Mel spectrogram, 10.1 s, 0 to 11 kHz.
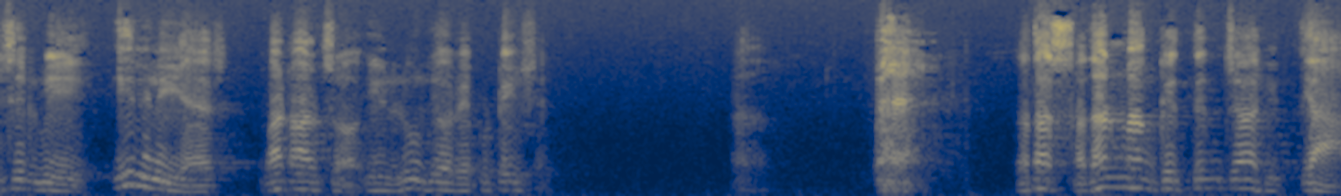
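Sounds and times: man clearing his throat: 6.6s - 7.1s.

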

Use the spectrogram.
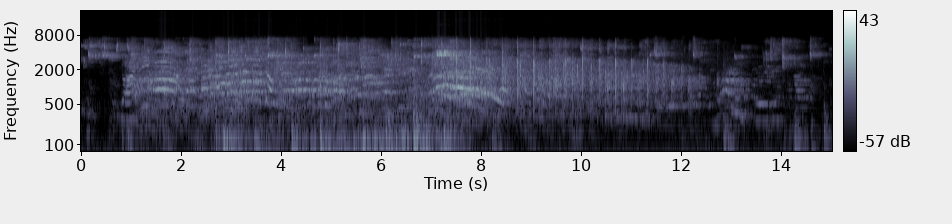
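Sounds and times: sneakers squeaking: 0.0s - 7.8s, 11.3s - 15.0s
voices calling: 0.0s - 14.8s
players running: 1.0s - 9.2s
basketball dribbling: 2.1s - 7.3s.

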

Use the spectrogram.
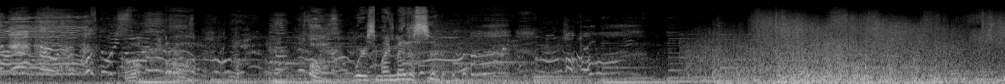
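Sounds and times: dramatic background music: 1.3s - 10.0s
thunder rumble: 6.7s - 10.0s.

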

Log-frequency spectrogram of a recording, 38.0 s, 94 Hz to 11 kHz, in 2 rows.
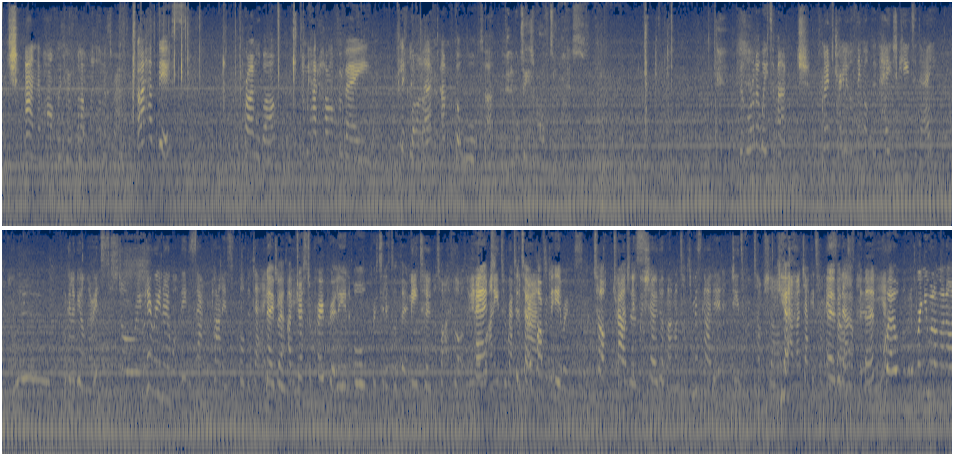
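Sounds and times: people talking: 0.0s - 3.7s, 4.4s - 11.8s, 14.2s - 38.0s
moving train hum and rumble: 0.0s - 38.0s.

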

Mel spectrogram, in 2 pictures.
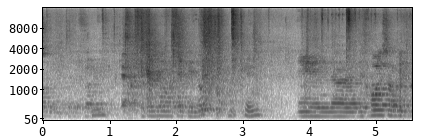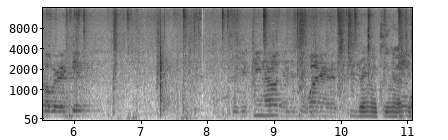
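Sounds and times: footsteps on concrete: 0.9s - 11.0s.

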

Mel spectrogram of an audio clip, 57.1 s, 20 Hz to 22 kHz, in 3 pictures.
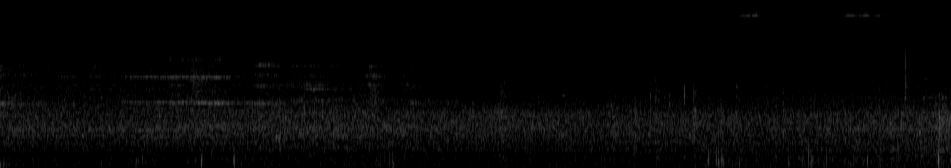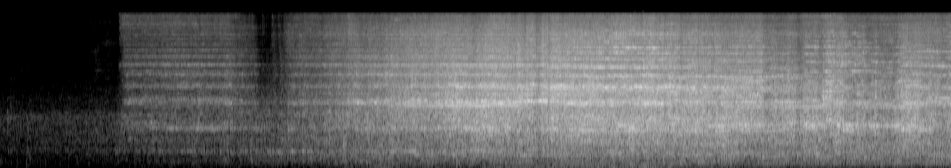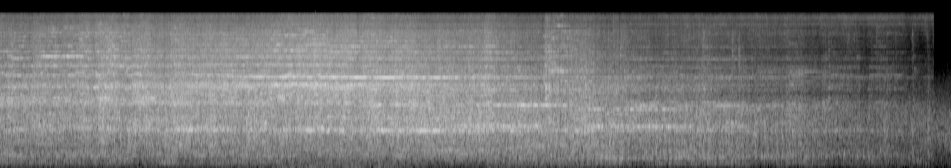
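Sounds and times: steel wheels squealing on rails: 0.0s - 8.7s, 20.8s - 56.8s
freight train cars rolling: 19.0s - 57.0s.

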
